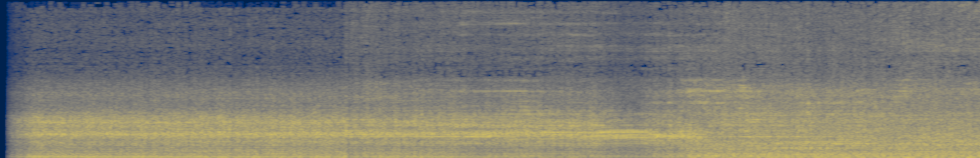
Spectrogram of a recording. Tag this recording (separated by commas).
Power tool, Tools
